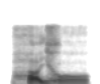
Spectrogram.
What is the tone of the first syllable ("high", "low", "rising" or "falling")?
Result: rising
